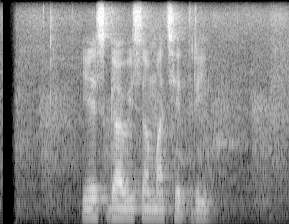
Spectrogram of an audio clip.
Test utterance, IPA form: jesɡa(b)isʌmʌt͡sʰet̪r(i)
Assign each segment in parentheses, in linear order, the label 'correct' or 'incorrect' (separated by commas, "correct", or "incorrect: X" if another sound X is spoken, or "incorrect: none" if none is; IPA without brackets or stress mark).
incorrect: w, correct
